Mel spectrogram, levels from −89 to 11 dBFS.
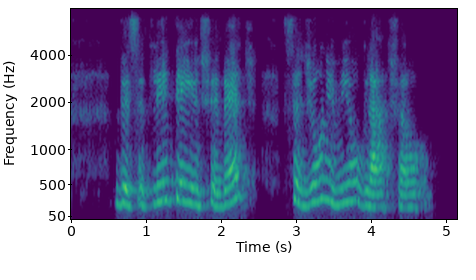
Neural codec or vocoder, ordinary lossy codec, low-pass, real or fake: codec, 16 kHz, 4.8 kbps, FACodec; Opus, 16 kbps; 7.2 kHz; fake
